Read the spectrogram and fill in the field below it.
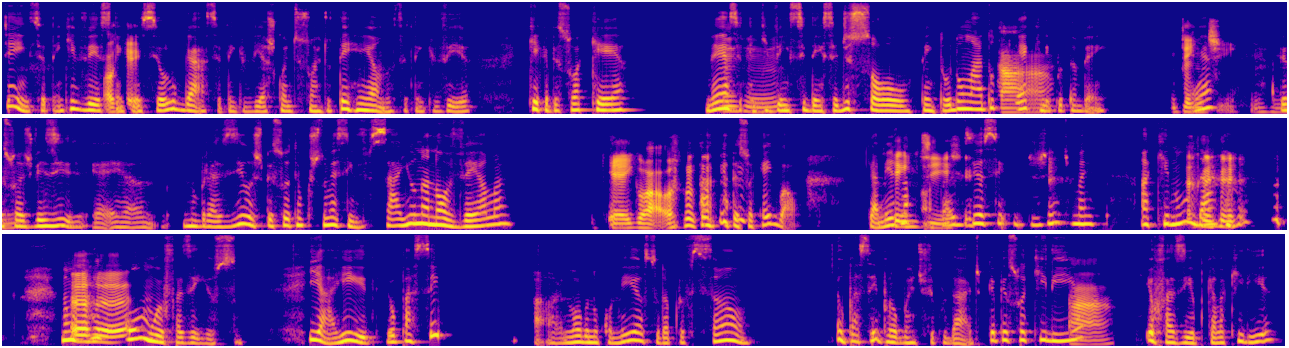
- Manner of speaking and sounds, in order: tapping; laugh; chuckle
- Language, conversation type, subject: Portuguese, advice, Como posso definir o preço do meu produto e comunicar melhor o valor que ele entrega?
